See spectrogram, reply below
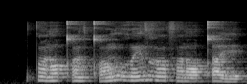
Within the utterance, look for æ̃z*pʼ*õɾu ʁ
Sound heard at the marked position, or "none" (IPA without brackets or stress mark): qʼ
